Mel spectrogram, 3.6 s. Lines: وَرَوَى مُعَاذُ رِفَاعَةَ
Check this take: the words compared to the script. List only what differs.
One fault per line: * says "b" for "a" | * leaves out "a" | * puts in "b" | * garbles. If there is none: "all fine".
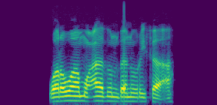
* puts in "بْنُ"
